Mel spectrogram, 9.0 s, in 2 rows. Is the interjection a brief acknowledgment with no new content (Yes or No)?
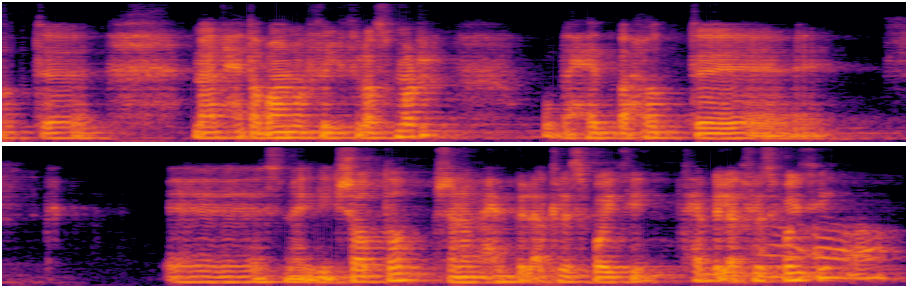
No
